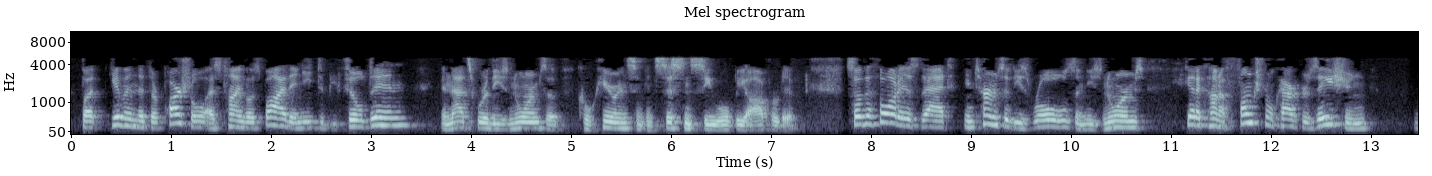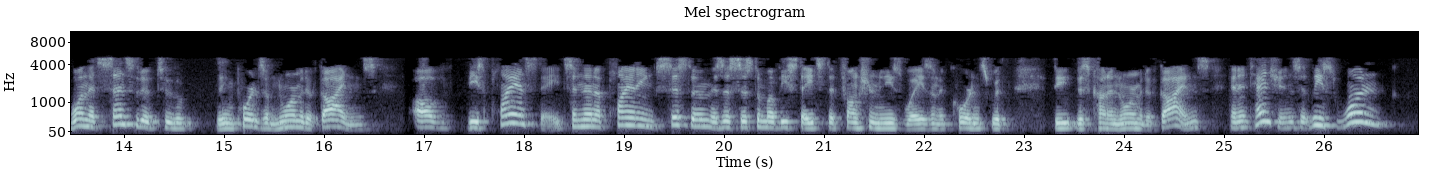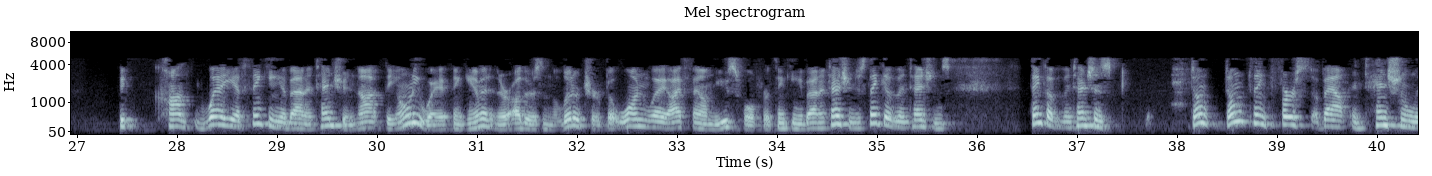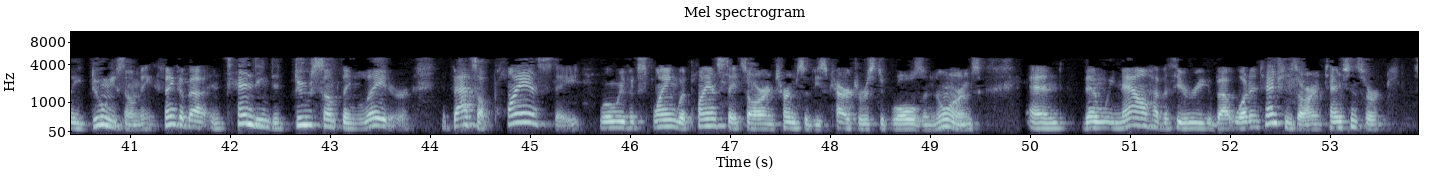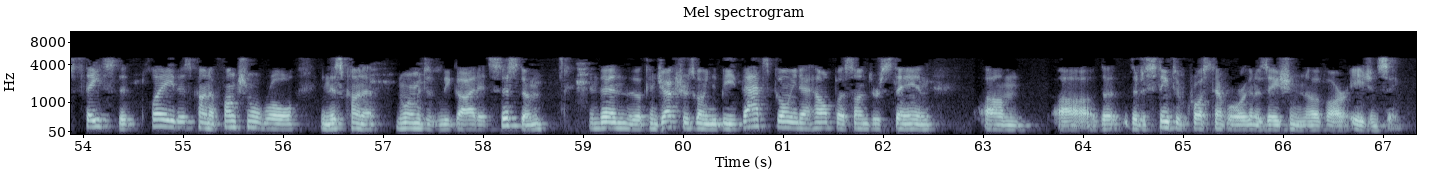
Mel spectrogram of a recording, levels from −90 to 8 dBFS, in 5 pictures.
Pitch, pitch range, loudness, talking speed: 145 Hz, 125-185 Hz, -18 LUFS, 190 wpm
